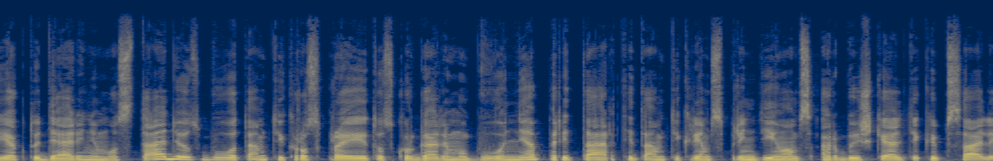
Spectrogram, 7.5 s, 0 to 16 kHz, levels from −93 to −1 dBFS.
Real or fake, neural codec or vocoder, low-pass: real; none; 14.4 kHz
